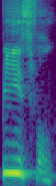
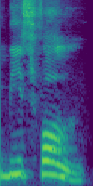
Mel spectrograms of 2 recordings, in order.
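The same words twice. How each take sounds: First: The stress is on the first syllable. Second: The stress is on the second syllable. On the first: The speaker calls it right. "The first syllable, peaceful" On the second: The speaker calls it wrong. "if the stress lies on the second syllable, it will, it will be peaceful"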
